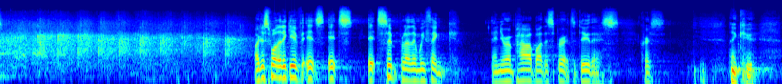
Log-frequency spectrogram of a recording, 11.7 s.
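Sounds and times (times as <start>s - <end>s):
room full of people clapping: 0.0s - 4.3s
speech: 3.8s - 10.0s, 11.0s - 11.7s.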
